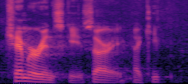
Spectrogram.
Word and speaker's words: Chemerinsky: the Erwin German insky did I they're right Chemerinsky sorry I keep mispronouncing his name he doesn't eat said he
